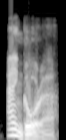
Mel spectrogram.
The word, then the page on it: angora: British English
